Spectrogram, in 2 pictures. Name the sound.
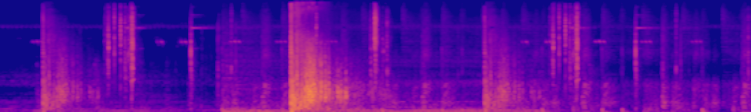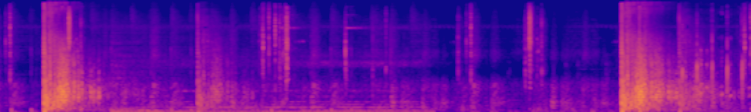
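rifle shots in the video game Pathologic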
